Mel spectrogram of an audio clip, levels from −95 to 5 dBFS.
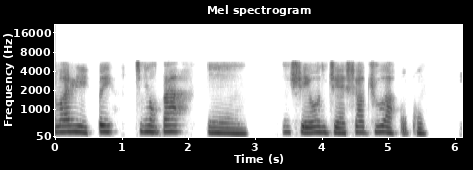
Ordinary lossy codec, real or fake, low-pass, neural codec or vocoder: none; fake; 5.4 kHz; codec, 24 kHz, 0.9 kbps, WavTokenizer, medium music audio release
